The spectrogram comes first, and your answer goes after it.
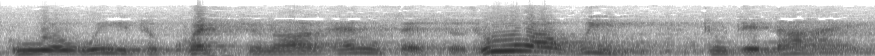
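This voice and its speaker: Old professor, patronizing, unhurried, quietly menacing, radio play, muffled reverberant recording. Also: male voice, sits high, sing-song, slight background noise. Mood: solemn, menacing. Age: older. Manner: condescending, deliberate. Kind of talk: radio drama acting.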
